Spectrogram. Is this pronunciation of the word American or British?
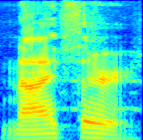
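British. It is said with a British pronunciation. "จะออกเสียงแบบคนอังกฤษ"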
